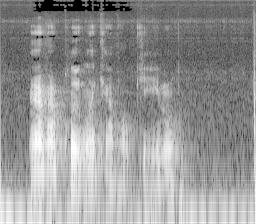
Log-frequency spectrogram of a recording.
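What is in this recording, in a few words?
"plook", slang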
